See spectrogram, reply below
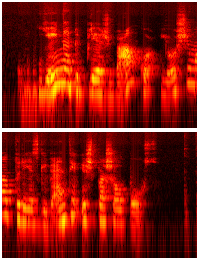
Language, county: Lithuanian, Panevėžys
